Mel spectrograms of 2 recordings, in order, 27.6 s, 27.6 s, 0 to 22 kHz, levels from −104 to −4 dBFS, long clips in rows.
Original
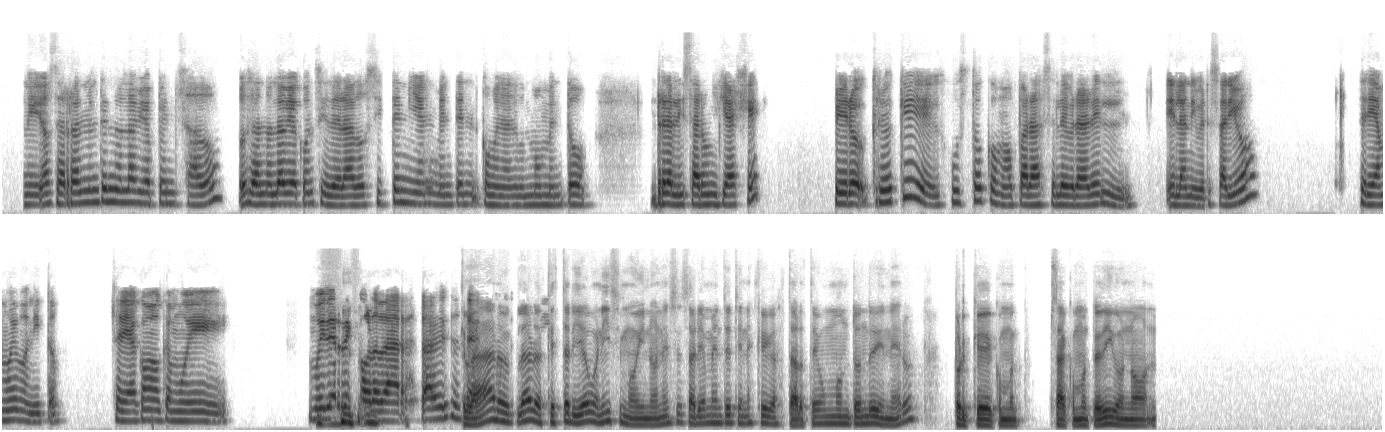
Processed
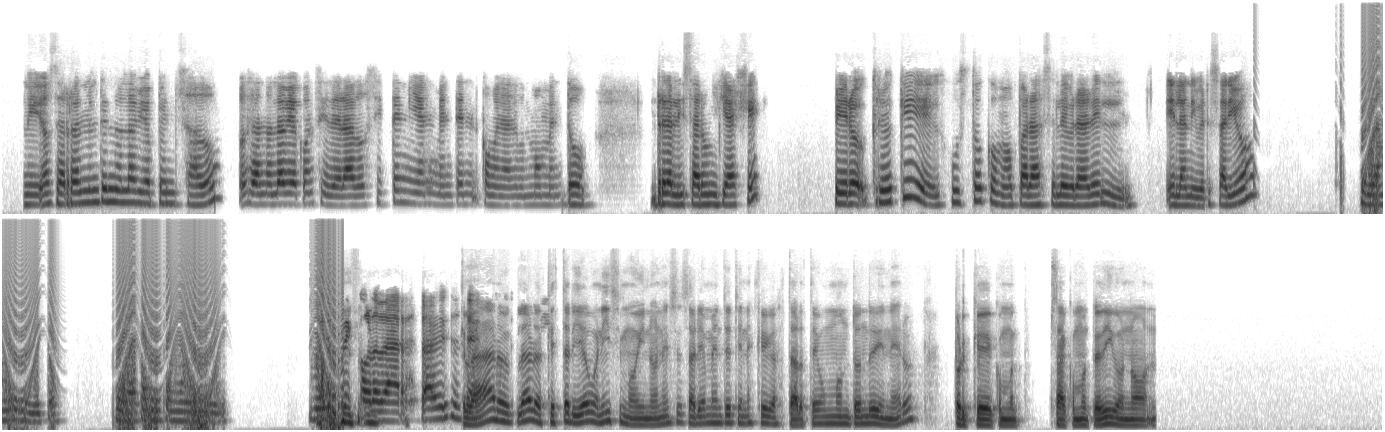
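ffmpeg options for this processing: -filter_complex "[0:a]asettb=1/sr,asplit=3[s0][s1][s2];[s0]atrim=end=2.124[s3];[s1]atrim=start=2.12:end=5.6,asetpts=PTS-STARTPTS,afade=t=in:d=0.004:c=qsin,afade=t=out:st=3.476:d=0.004:c=qsin,highpass=470,equalizer=f=480:t=q:w=4:g=-9,equalizer=f=830:t=q:w=4:g=7,equalizer=f=2300:t=q:w=4:g=5,lowpass=f=4000:w=0.5412,lowpass=f=4000:w=1.3066[s4];[s2]atrim=start=5.596[s5];[s3][s4]acrossfade=d=0.004:c1=hsin:c2=qsin[s6];[s6][s5]acrossfade=d=0.004:c1=qsin:c2=hsin,asettb=1/sr,asplit=3[s7][s8][s9];[s7]atrim=end=12.514[s10];[s8]atrim=start=12.51:end=17.22,asetpts=PTS-STARTPTS,afade=t=in:d=0.004:c=qsin,afade=t=out:st=4.706:d=0.004:c=qsin,acrusher=samples=32:mix=1:aa=0.000001:lfo=1:lforange=32:lforate=2.2[s11];[s9]atrim=start=17.216[s12];[s10][s11]acrossfade=d=0.004:c1=hsin:c2=qsin[s13];[s13][s12]acrossfade=d=0.004:c1=qsin:c2=hsin,asettb=1/sr,asplit=3[s14][s15][s16];[s14]atrim=end=23.584[s17];[s15]atrim=start=23.58:end=24.7,asetpts=PTS-STARTPTS,afade=t=in:d=0.004:c=qsin,afade=t=out:st=1.116:d=0.004:c=qsin,bandreject=f=1400:w=7[s18];[s16]atrim=start=24.696[s19];[s17][s18]acrossfade=d=0.004:c1=hsin:c2=qsin[s20];[s20][s19]acrossfade=d=0.004:c1=qsin:c2=hsin"

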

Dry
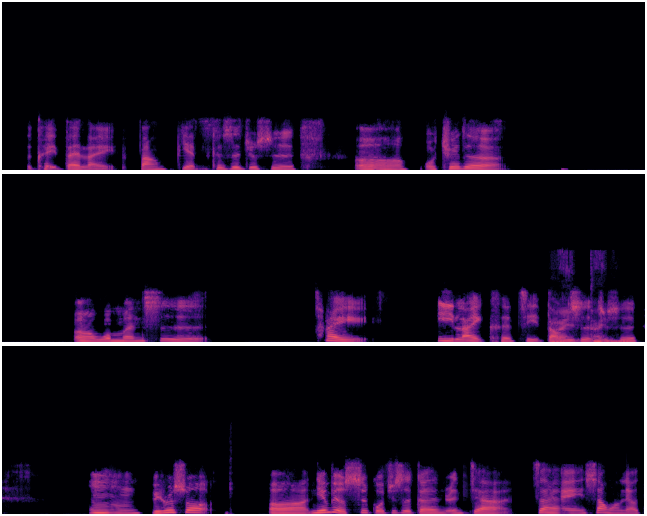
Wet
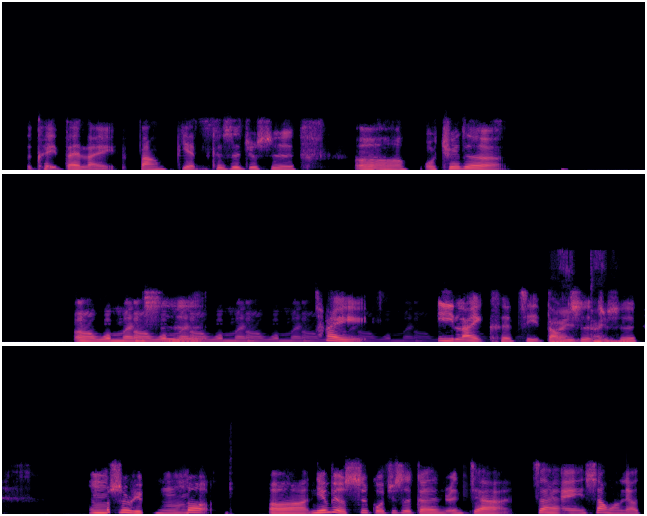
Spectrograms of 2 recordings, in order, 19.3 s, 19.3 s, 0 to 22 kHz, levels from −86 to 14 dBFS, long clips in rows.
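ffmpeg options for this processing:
-filter_complex "[0:a]asplit=2[s0][s1];[s1]afade=t=in:st=7.19:d=0.01,afade=t=out:st=7.83:d=0.01,aecho=0:1:560|1120|1680|2240|2800|3360|3920:0.668344|0.334172|0.167086|0.083543|0.0417715|0.0208857|0.0104429[s2];[s0][s2]amix=inputs=2:normalize=0,asplit=3[s3][s4][s5];[s3]atrim=end=13.922[s6];[s4]atrim=start=13.918:end=14.732,asetpts=PTS-STARTPTS,areverse[s7];[s5]atrim=start=14.728[s8];[s6][s7]acrossfade=d=0.004:c1=hsin:c2=hsin[s9];[s9][s8]acrossfade=d=0.004:c1=hsin:c2=hsin"

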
